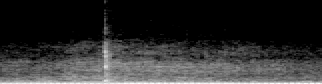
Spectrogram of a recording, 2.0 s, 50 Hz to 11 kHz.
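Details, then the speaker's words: Yamaha Mio Soul GT fuel-injected scooter, key-on fuel pump priming with pressure gauge fitted on injector hose; steady low electric hum with quick flutter for a couple of seconds, reading 38–39 PSI, pump still good; normal priming. "Oke, sekali bro, terbaca hasil pengukuran itu adalah 38 sampai 39 PSI. Tandanya pompa injeksi ini masih dalam keadaan bagus"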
